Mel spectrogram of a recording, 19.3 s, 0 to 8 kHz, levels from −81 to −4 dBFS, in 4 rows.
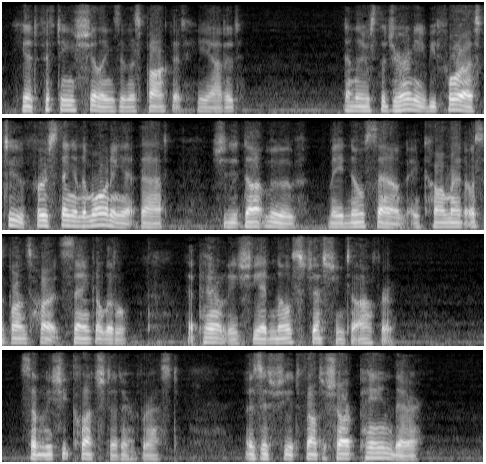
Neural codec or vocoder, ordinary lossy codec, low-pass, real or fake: codec, 16 kHz, 4 kbps, FreqCodec, larger model; MP3, 48 kbps; 7.2 kHz; fake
